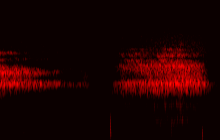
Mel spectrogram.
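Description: A woman breathing audibly during a slow floor exercise. One long breath fades out about a second in, and after a short pause a second breath follows.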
